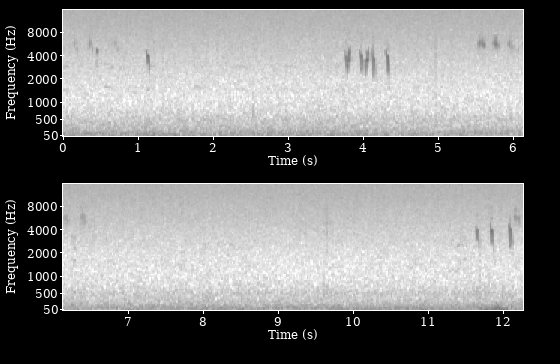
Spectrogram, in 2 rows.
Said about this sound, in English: Really weird calls here. Very low pitch type 3 variant. Recording, the bird's calling now.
